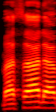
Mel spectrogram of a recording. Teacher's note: یہ سا کو پڑھتے ہوئے سٹی کی آواز نہیں آنی چاہیے. مثلا، غنہ بھی کریں گے جب لام کو میم کے ساتھ ملائیں گے.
